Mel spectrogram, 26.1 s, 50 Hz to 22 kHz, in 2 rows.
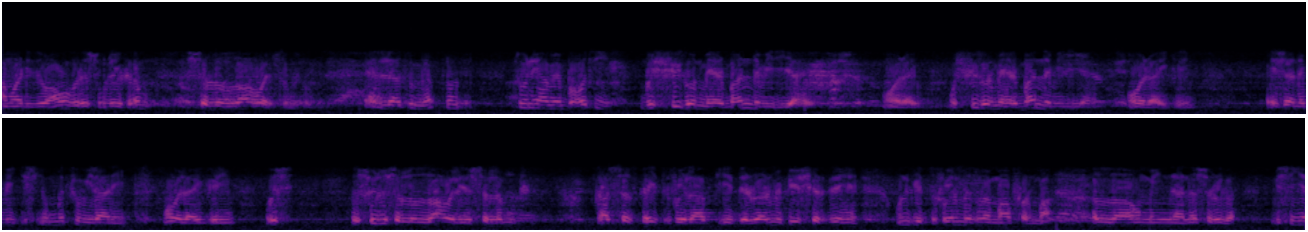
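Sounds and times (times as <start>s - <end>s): man talking over telephone line: 0.0s - 26.0s.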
